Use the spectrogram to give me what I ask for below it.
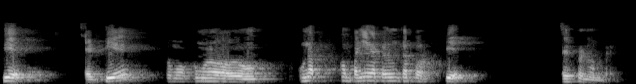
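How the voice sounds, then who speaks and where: A man from teaching a university tutorial, going through spelling examples slowly and checking in with "¿eh?". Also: a little high. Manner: slow, deliberate spelling drills with questioning "¿eh?". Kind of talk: recorded tutorial lecture. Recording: roomy, dull lecture recording.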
